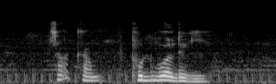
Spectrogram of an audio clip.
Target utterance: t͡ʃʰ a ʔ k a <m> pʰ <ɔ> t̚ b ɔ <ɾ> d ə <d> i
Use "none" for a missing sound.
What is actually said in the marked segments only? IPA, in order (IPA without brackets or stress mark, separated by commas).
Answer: m, u, l, ɡ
